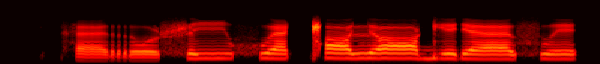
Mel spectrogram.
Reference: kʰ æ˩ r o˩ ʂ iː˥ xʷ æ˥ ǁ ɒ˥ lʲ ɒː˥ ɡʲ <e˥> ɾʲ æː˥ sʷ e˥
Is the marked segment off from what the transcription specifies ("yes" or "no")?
no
